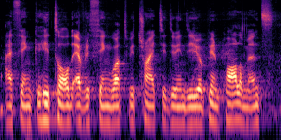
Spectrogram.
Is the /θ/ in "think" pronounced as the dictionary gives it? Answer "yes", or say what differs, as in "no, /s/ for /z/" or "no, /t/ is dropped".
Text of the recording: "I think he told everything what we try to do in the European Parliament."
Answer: yes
